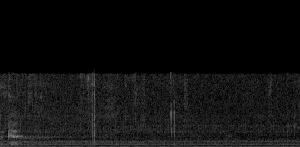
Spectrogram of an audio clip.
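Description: A plastic figurine taps softly onto a hard surface.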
